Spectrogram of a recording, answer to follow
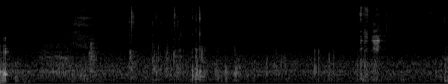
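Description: Faint crinkling and clicking of a plastic bottle being handled and its cap twisted off, with a brief louder rustle a little before the end.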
